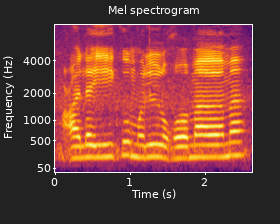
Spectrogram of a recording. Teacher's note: اب غائن کو پر کر کے پڑھنا ہے, منہ بھر کے ادا کرنا ہے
